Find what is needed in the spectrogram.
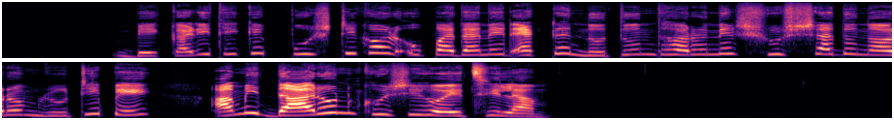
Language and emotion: Bengali, happy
